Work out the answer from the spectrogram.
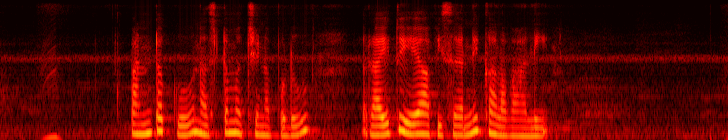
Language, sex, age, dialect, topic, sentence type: Telugu, female, 18-24, Utterandhra, agriculture, question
